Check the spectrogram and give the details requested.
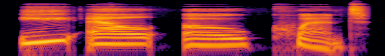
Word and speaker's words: eloquent: The stress falls on the first syllable, eloquent. And notice how quickly native speakers move through the middle syllables when talking fast. Eloquent.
